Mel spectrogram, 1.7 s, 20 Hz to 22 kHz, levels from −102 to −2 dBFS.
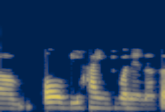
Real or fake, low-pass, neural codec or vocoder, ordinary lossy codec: real; 3.6 kHz; none; none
